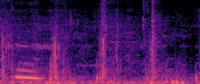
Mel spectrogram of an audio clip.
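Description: Footsteps on an asphalt road while walking downhill, about two steps a second, with a short hummed voice sound at the start.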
